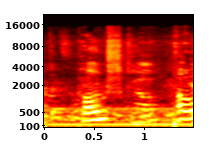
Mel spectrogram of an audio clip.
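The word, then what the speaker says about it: pączki: So the proper pronunciation of the word ponchki is in Polish. Ponchki is many, one ponchak. And you do not say punchkis or ponchki, but it's ponchki.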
